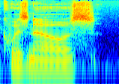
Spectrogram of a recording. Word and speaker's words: Quiznos: At Quiznos, no. – Wait, I'm sorry, how do you say it? – Quiznos. – Okay, it sounded like you said Quiznos.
